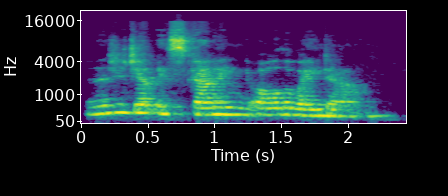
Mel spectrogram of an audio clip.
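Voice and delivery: calm, unhurried meditation guide with long pauses; guided meditation. Acted. Teacher leading beginners through a brief body scan, guided meditation voice. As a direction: ease listeners gently down through a body scan.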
